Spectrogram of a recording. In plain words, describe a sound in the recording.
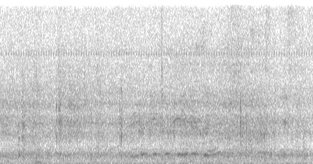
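Ice hockey skates scrape and carve across an outdoor rink.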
